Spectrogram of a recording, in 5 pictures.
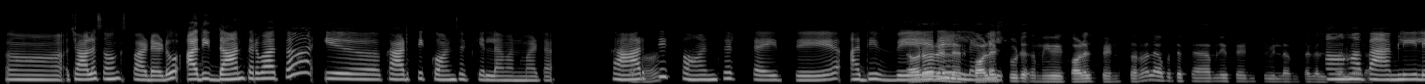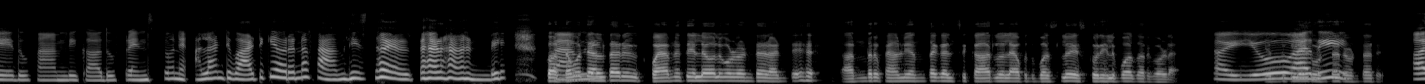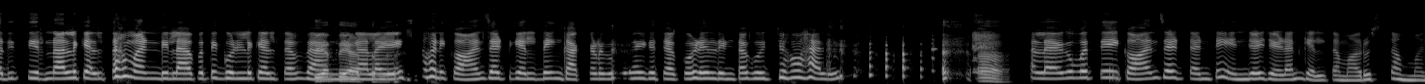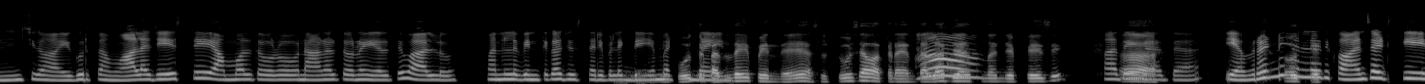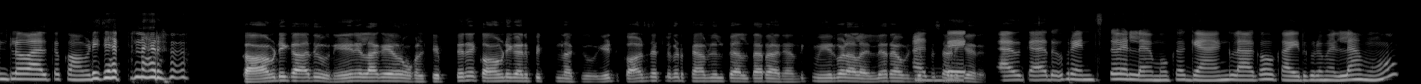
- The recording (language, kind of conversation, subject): Telugu, podcast, జనం కలిసి పాడిన అనుభవం మీకు గుర్తుందా?
- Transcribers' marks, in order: in English: "సాంగ్స్"; in English: "కాన్సర్ట్‌కేళ్ళామనమాట"; in English: "కాన్సర్ట్"; in English: "లెవెల్"; in English: "కాలేజ్ స్టూడె"; in English: "కాలేజ్ ఫ్రెండ్స్"; in English: "ఫ్యామిలీ ఫ్రెండ్స్"; in English: "ఫ్యామిలీ"; in English: "ఫ్యామిలీ"; in English: "ఫ్రెండ్స్"; laughing while speaking: "ఫ్యామిలీస్‌తో యెళ్తారా అండి?"; in English: "ఫ్యామిలీస్‌తో"; in English: "ఫ్యామిలీ"; in English: "ఫ్యామిలీతో"; giggle; in English: "ఫ్యామిలీ"; laughing while speaking: "తిర్నాళ్ళకెళ్తామండి. లేపోతే గుళ్ళకేళ్తాం ఫ్యామిలీని అలా … చకోడీలు తింటా గూర్చోవాలి"; in English: "కాన్సర్ట్"; giggle; giggle; laugh; in English: "కాన్సర్ట్"; other background noise; in English: "ఎంజాయ్"; in English: "కాన్సర్ట్స్‌కీ"; chuckle; in English: "కామెడీ"; in English: "ఫ్రెండ్స్‌తో"; in English: "గ్యాంగ్"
